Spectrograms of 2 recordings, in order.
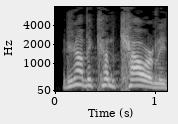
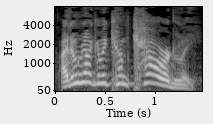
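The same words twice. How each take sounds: First: Fast rush through it again; quick repeat. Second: "not" leaned on, measured pace; stress on not. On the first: Preacher quickly repeating the line to the congregation. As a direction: rattle it off. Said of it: "repeated line". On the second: Preacher stressing "not" to the congregation. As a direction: say "not" with weight. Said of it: "repeats it faster". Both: Shown as a demonstration.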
